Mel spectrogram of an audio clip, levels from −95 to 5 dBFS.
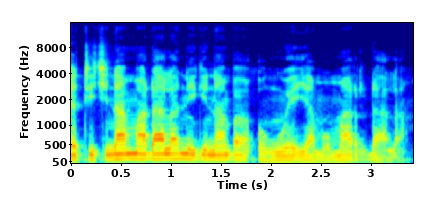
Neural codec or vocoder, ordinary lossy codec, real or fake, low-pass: none; none; real; 14.4 kHz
